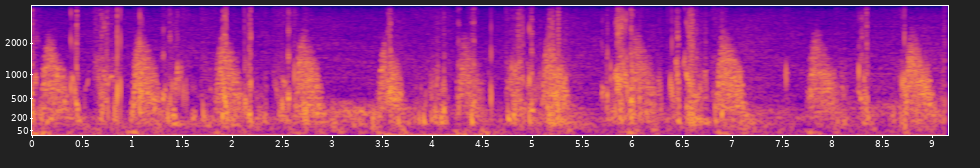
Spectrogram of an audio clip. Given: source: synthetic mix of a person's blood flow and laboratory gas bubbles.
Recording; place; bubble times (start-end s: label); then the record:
Doppler ultrasound of blood flow; subclavian vein
0.00-0.30 s: bubbles
0.39-0.96 s: bubbles
1.04-1.19 s: bubbles
1.31-2.11 s: bubbles
2.16-2.40 s: bubbles
2.45-2.85 s: bubbles
3.56-3.66 s: bubbles
3.83-4.23 s: bubbles
4.28-4.33 s: bubbles
4.37-4.50 s: bubbles
4.60-4.67 s: bubbles
4.78-5.45 s: bubbles
5.72-6.36 s: bubbles
6.39-7.00 s: bubbles
7.55-7.63 s: bubbles
8.04-8.21 s: bubbles
8.28-8.43 s: bubbles
8.63-8.80 s: bubbles
9.12-9.17 s: bubbles
From the record:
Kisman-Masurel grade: 342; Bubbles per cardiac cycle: rolling drumbeat, 9 or more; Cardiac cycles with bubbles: 100%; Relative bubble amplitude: moderate (0.250 to 0.450); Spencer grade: 3 (all of the cardiac periods contain showers or single bubble signals, but not dominating or overriding the cardiac motion signals); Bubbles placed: anywhere in the cardiac cycle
